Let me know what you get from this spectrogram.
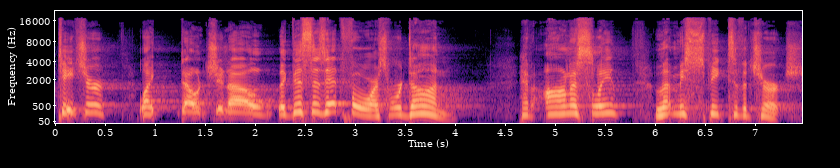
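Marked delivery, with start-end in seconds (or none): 0.0-4.0 high, panicked shouting. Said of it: "And they were shouting".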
